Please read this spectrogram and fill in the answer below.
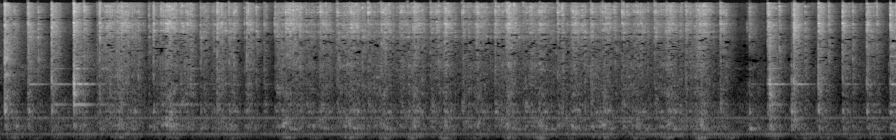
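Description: Whisk beating eggs and sugar by hand in a glass bowl: a quick, rhythmic clicking and scraping of the whisk against the glass, about three strokes a second.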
